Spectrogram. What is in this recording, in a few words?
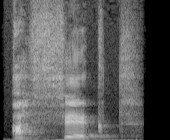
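"affekt", Azerbaijani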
